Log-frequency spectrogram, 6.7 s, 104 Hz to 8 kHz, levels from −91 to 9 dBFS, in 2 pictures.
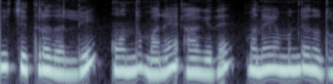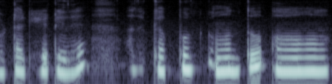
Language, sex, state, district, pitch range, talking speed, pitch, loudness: Kannada, female, Karnataka, Bellary, 205-230 Hz, 145 wpm, 215 Hz, -16 LUFS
